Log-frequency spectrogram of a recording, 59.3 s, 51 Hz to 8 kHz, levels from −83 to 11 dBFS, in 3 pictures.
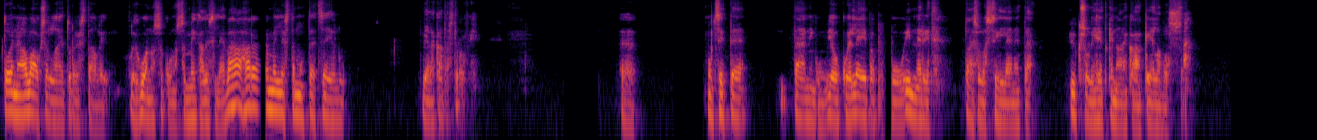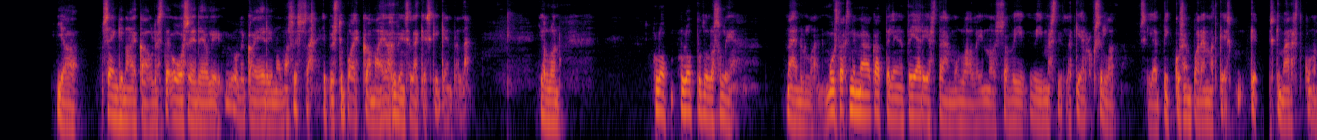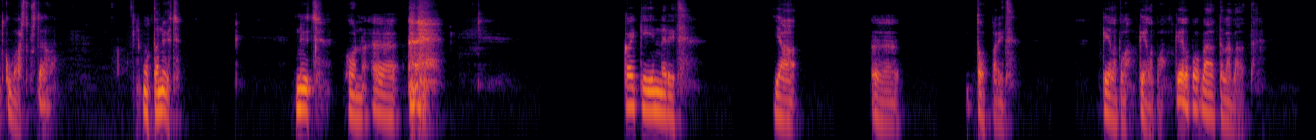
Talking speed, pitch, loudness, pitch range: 85 wpm, 120 Hz, -25 LUFS, 105-150 Hz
